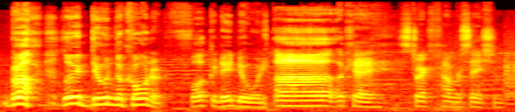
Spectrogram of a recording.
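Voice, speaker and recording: A woman's voice: sits low, moderate pace. A woman streaming a game with casual, slangy, blunt commentary. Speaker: gameplay streamer. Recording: game music behind commentary.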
